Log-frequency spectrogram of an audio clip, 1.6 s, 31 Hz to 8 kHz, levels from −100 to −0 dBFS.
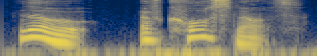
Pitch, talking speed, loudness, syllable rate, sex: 150 Hz, 150 wpm, -17 LUFS, 4.3 syllables/s, male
